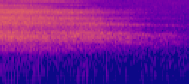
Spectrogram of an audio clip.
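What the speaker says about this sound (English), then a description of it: "Breathe out." A long, soft exhale during a beginner yoga class, a steady breathy hiss that slowly fades over about two seconds, close and quiet with no talking.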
